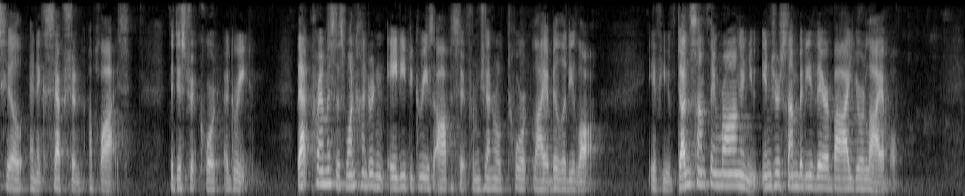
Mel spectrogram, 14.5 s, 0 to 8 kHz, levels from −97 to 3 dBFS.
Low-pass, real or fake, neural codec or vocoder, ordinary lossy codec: 7.2 kHz; real; none; AAC, 32 kbps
